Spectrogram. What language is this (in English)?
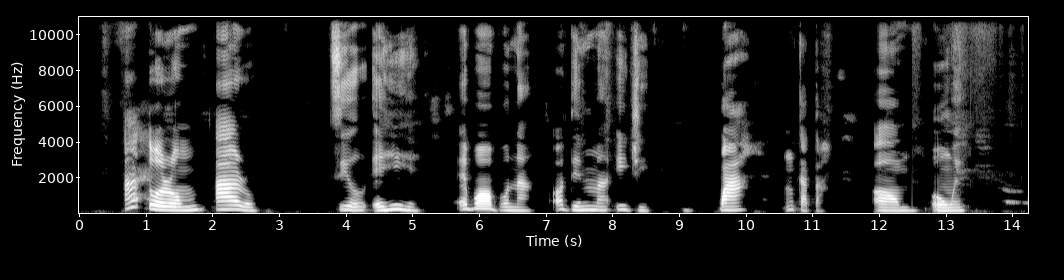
Igbo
